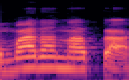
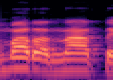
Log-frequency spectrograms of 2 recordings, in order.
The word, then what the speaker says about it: maranata: E agora eu clamo Maranatá, como dizemos nós católicos, ou maranata, é como dizem nossos irmãos das comunidades evangélicas ou protestantes. Não importa, a pronúncia, o significado é o mesmo.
